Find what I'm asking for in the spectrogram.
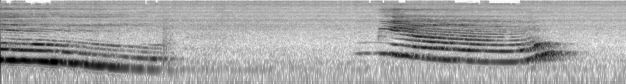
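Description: A person voices two drawn-out cat-like meows, imitating a cat during a Halloween yoga pose. The first call falls away, and after a short quiet gap a rising, wavering second call follows. Both are clear and close.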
